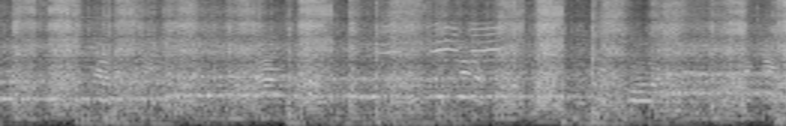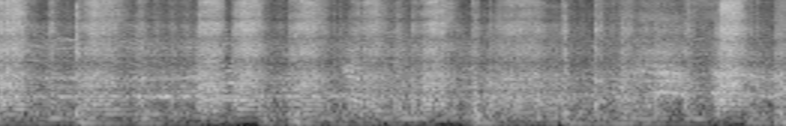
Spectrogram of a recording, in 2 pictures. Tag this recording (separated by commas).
Speech, Music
